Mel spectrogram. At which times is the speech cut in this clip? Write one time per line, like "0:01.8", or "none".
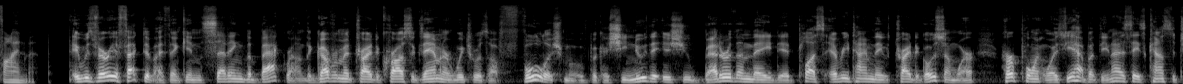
none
